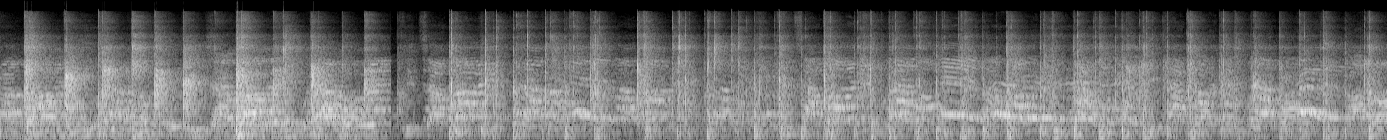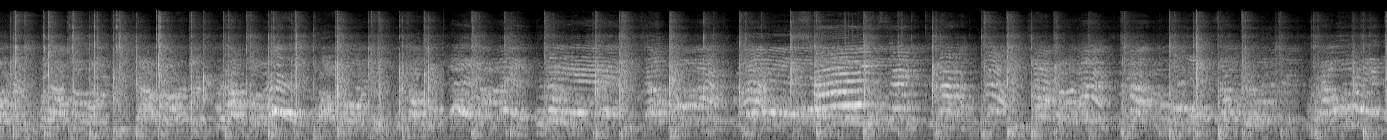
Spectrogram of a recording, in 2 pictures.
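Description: A group of young voices singing a song together, with hand claps and knocks keeping a steady beat.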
